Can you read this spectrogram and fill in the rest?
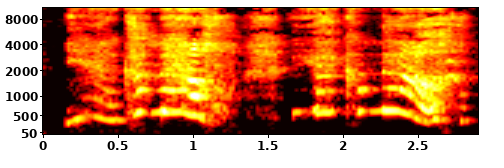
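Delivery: high, loud laughing call; egging her on through laughter; laughing taunt. Retold or imitated. Joins in, laughing.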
